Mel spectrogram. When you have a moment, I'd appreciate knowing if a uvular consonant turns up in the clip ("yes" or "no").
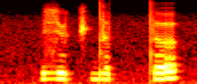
no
